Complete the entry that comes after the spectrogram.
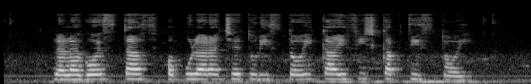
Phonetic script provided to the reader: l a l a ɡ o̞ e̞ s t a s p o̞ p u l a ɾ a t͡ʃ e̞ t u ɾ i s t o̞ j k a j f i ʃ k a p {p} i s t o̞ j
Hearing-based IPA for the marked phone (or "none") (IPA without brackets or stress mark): t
